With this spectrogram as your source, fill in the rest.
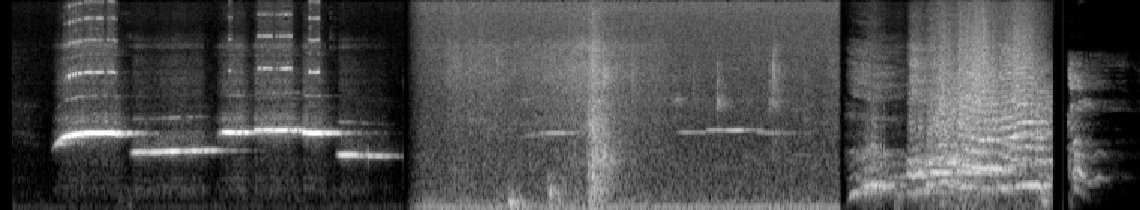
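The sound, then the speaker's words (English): A person whistles a short melodic tune of several clear, high notes, then a fainter whistle answers with the same tune. A burst of voiced sound follows near the end. “It only liked this one tune that I whistle, and it responds back with the same exact whistle.”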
